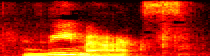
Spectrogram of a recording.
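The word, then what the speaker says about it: Lemax: that Michael's has um Lee Max that's how you say it uh where they do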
